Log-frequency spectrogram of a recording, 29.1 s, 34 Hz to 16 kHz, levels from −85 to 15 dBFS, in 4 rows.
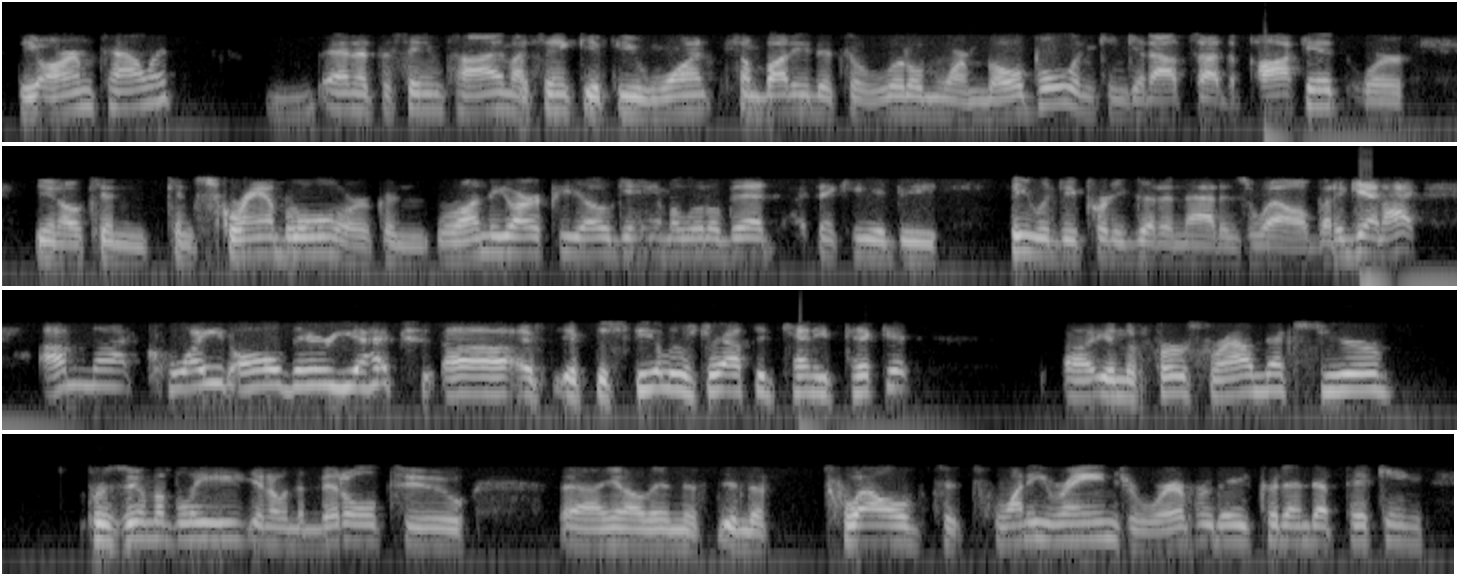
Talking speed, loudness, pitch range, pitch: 210 wpm, -22 LUFS, 125-175 Hz, 145 Hz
